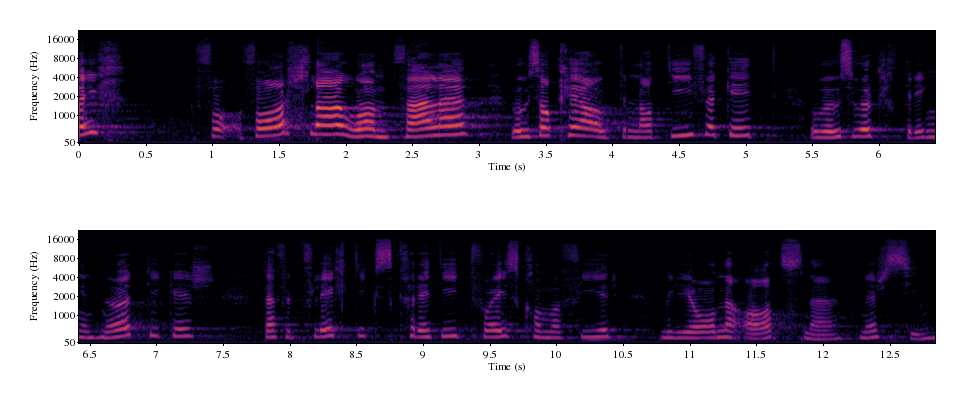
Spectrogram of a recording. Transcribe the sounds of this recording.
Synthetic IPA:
œɪχ | fofoːrʃlɑːwɛmpfæləʋœwsokʰeːɑlt̪əɾnɑtiːfəɡ̥ɪt | uʋœwsʋʏɾkʰləχd̥ɾɪŋːəndnøːtiɡɪʃ | d̥æfəɾp͡flɪχtikskʰɾɛditfoɛɪskʰɔmɑfiːəɾ | miljoːnəʔɑːt͡snæːmeɾsi

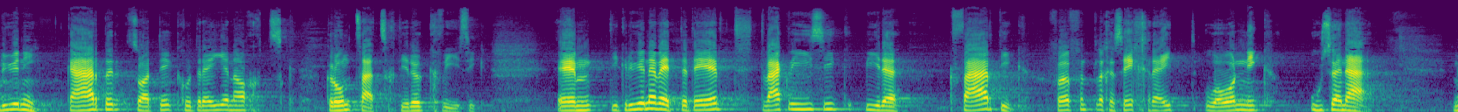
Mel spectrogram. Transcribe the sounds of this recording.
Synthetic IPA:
ɾyːəniɡ̥æɾbəɾt͡soɑɾtɪkχl̩d̪ɾɛjənɑχt͡skɡ̥ɾʊntsæ̰t͡slə̥χd̥iɾʉkχʋiːsik | ɛmd̥iɡɾyːənəʋɛtːədɛːɾttʋæɡ̥ʋiːsikb̥iiɾə | kfæːɾd̥ik | fœfəntləχəsɪχəɾhɛɪtuɔɾniɡ | usənæ̰ː

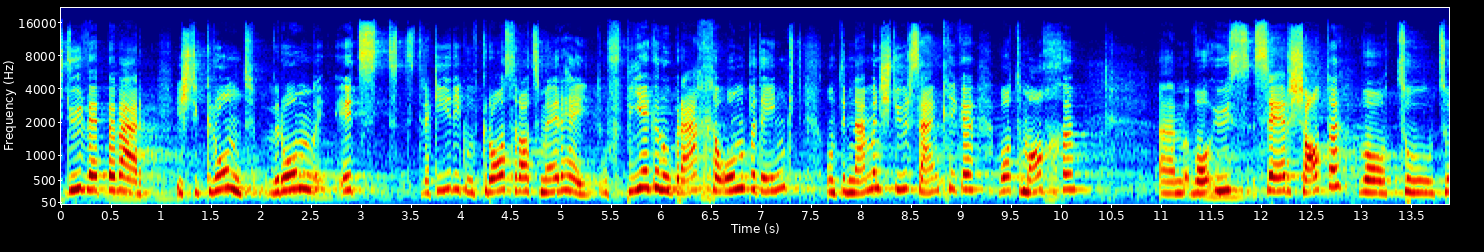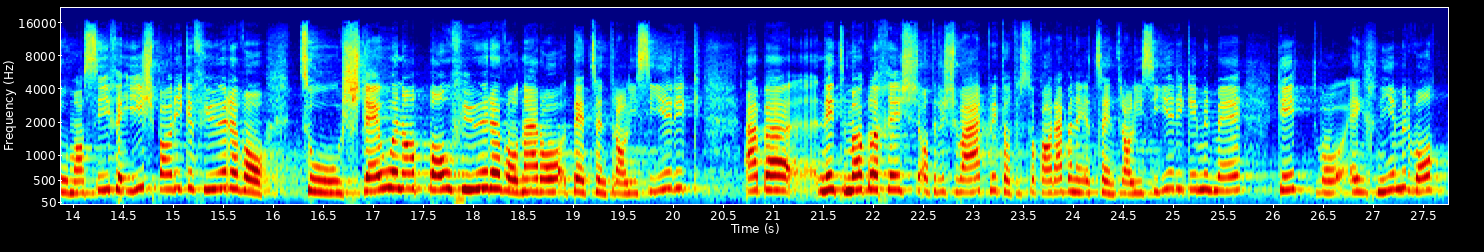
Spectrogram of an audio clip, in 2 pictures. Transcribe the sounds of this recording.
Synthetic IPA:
ʃtyːɾvɛppeʋæɾb̥ɪʃd̥əɡɾʊndʋəɾʊmɪt͡s | rɛɡ̥iəɾiɡʊtɡ̥ɾɔːsɾɑːtsmeːɾɦɛɪtufb̥iəɡənubɾæχːəʔʊnbɛdɪŋktʊnt̪əɾnæmənsʃtyːɾsæŋkχiɡəʋɔt̪mɑχə | ʔɛmʋɔʔyːsseːrʃɑd̥əʋɔt͡sut͡sumɑsiːfəiːʃpɑɾiɡəfyːəɾəʋot͡suʃtɛlənɑpːɔwfyːəɾəʋonæːɾod̥ɛt͡sɛnt̪ɾɑlisiəɾiɡ̥ | ʔæb̥ənɪdmœɡləχɪʃɔd̥̪əɾəʃʋæːɾtʋɪtɔd̪əɾsoɡɑːɾæbənət͡sɛnt̪ɾɑlisiəɾiɡɪmːəɾmeː | ɡ̥ɪtʋoɛɪɡŋləχniəməɾʋɔt

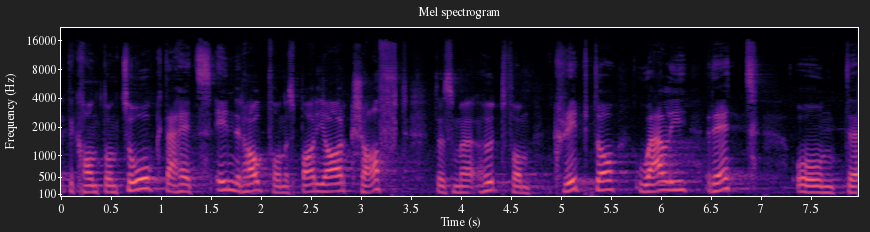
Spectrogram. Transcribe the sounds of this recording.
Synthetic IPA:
d̥əɾkʰɑnt̪ont͡soːɡkd̥æːɦɛtsɪnːəɾɦɑlpfɔnəspɑːɾjɑːɾkʃɑft | d̥ɑsməhɵtfɔmkʰɾɪptowæliɾɛt | ʊnd

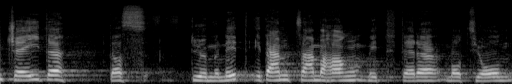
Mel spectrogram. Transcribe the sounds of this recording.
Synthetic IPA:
ntt͡ʃɛɪdəd̥ɑs | d̥yːəɾmənɪdɪdɛmt͡sæməɦɑŋmɪtd̥ɛɾəmɔt͡sjoːn

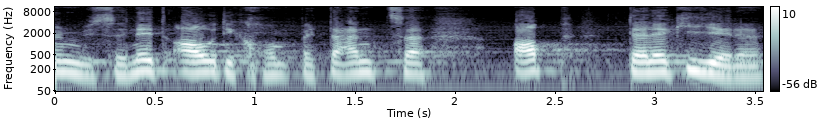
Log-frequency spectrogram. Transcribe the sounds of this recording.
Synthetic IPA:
ɪmysənɪdɑldikʰɔmpɛt̪ænt͡sə | ɑpd̥ɛlɛɡiəɾə

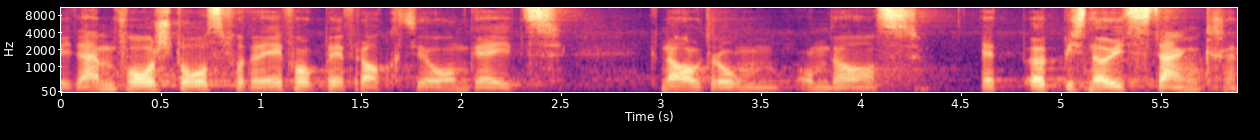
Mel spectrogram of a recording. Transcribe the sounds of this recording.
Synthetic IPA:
bɪdɛmfoːɾʃtoːsfɔdəɾeːfoʊpʰeːfɾɑkt͡sjoːnɡ̥ɛɪts | ɡ̥nɑwd̪ɾʊmʊmd̥ɑːs | ɛœpːisnœʏsd̥æŋkʰχə

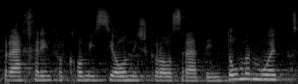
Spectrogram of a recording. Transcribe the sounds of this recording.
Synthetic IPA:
pɾæχəɾɪnfɔɾkʰɔmisjoːnɪʃɡ̥ɾoːsɾɛːtɪndʊməɾmuət

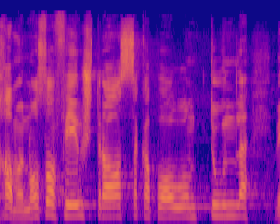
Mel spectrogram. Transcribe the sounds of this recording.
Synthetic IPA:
χɑmənosofɪlʃtrɑːsəkɑb̥ɔwəʊnt̪unlə | ʋ

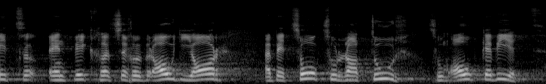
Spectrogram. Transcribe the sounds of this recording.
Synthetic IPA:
ɪɛntvɪkʰχlət̪sɪχʏbəɾɑwd̪ijɑːɾ | əbet͡soːk̚t͡sʊrnɑt̪uːrt͡sʊmʔɑwpɡ̥ebiət

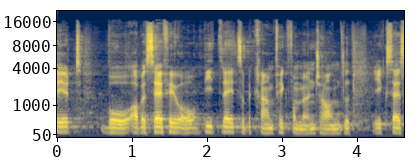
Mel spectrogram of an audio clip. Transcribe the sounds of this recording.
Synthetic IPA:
ɪt | ʋoːɑ̰bəseːɾfɪlob̥iːtɾɛːt̚t͡sʊbɛkʰχamfɪkfɔmːœnʃəhɑndl̩ | ɪksɛ

